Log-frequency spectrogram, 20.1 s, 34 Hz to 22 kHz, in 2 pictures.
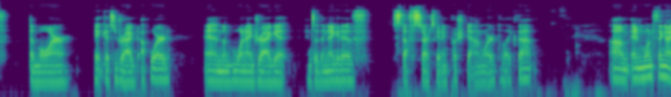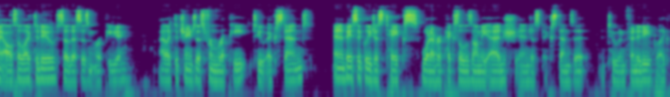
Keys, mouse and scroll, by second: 7.4 shift+click, 9.6 middle click, 10.4 middle click, 11.8-13.2 scroll up 4, 12.0 middle click, 13.2 click, 19.7-20.1 scroll down 5, 20.0 middle click.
